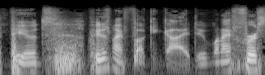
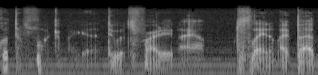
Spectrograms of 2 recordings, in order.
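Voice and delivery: breathy whisper, much softer; whispered inner thought; 10 semitones lower, 14 dB quieter than usual. Retold or imitated. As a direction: whisper it to yourself, bored and restless. Retelling his bored thoughts in bed.

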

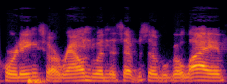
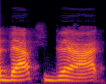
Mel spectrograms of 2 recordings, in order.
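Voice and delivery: ordinary talk, nothing marked

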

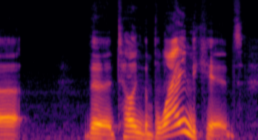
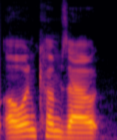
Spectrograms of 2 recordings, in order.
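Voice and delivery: ordinary talk, nothing marked

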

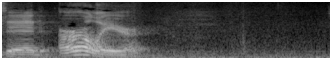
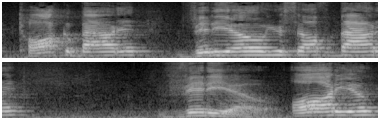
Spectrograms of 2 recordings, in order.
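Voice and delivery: higher, pushing each command; rally her to just do it; urging coach; 5 semitones higher than usual. Acted.

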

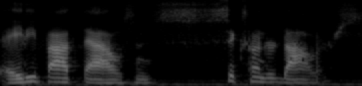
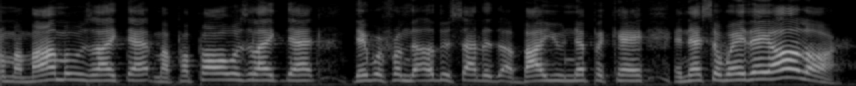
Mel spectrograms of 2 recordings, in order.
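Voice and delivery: loud, raised-pitch family excuse; acted insistence; 4 semitones higher, 11 dB louder than usual. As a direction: rattle off the family's excuse loudly, building to the end. Voicing a family excusing its curse.

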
